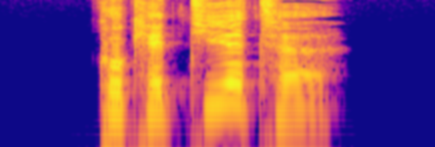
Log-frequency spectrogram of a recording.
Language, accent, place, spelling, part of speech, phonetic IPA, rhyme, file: German, Germany, Berlin, kokettierte, verb, [kokɛˈtiːɐ̯tə], -iːɐ̯tə, De-kokettierte.ogg
- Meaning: inflection of kokettieren: 1. first/third-person singular preterite 2. first/third-person singular subjunctive II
